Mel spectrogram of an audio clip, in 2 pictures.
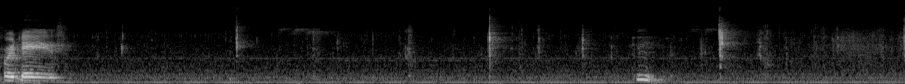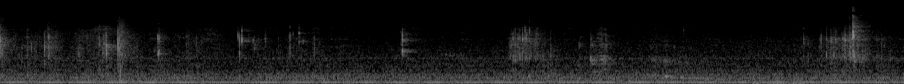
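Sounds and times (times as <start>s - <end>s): chewing crispy fried chicken: 0.8s - 12.4s, 14.1s - 16.0s, 17.0s - 18.0s.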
